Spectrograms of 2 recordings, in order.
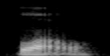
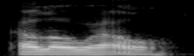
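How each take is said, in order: First: The letters are spoken as one word. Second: Each letter is spoken separately. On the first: "It's an acronym when you pronounce them as a word" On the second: "it's in initialism when you say each individual letter"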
